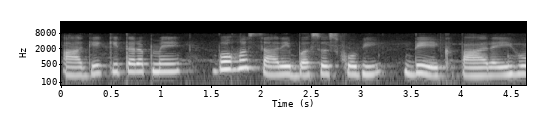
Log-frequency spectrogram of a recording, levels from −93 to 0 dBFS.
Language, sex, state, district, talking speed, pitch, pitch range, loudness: Hindi, female, Bihar, Kaimur, 165 wpm, 215 Hz, 200-260 Hz, -17 LUFS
